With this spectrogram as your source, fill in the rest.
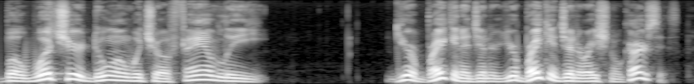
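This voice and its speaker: A male podcast co-host in his thirties, with a medium-pitched voice and a fairly quick pace, tells stories in an animated, earnest, preacherly way during a casual discussion. He's recorded on a dry, close mic.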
